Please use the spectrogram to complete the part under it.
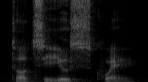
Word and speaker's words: totiusque: Notice the accent shifts from the T-I syllable to the U-S syllable. And as a result, the pronunciation of T-I is no longer T as in totius, but rather it softens. We have an S in between the T and the I, and so it sounds like this, totiusque.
